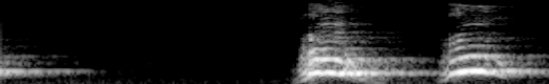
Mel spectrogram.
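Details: A Beagle at a barking lesson gives two loud, sharp barks on command as the owner asks for two barks, each a brief tonal burst with a ringing edge.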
